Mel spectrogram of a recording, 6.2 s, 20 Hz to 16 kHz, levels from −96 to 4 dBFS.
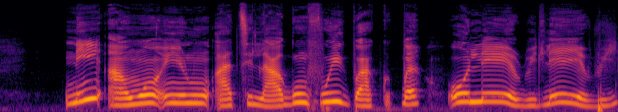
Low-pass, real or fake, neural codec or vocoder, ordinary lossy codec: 14.4 kHz; real; none; none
